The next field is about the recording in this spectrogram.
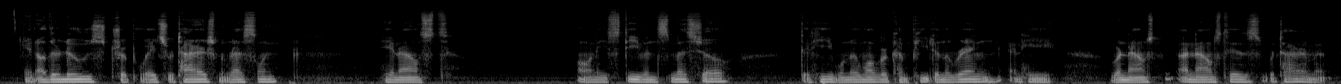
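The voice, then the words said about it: Raspy, hoarse voice. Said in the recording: “my throat sounds a little raspy tonight ... I might be sounding a little raspy”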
